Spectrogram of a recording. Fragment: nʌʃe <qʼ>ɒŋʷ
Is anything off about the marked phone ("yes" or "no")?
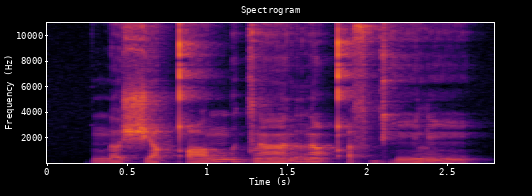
no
